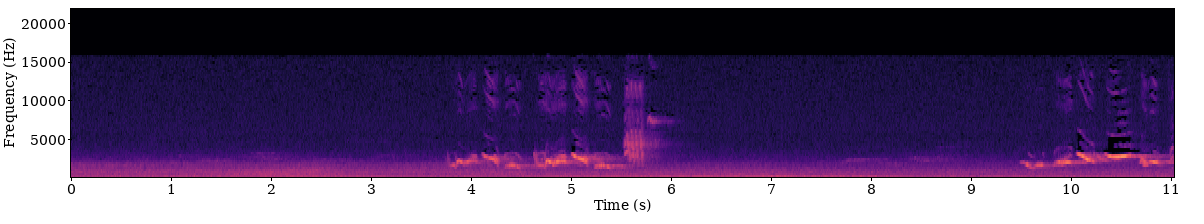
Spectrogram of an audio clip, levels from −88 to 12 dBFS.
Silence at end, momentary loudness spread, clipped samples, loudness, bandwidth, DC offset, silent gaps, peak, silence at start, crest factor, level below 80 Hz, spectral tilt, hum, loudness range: 0 s; 22 LU; under 0.1%; -24 LUFS; 16 kHz; under 0.1%; none; -12 dBFS; 0 s; 20 dB; -48 dBFS; -3 dB/octave; none; 16 LU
